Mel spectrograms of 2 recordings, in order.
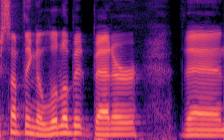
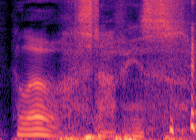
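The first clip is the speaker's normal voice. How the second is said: low, world-weary tone that turns sultry; 5 semitones lower than usual. Asked to say the greeting more world weary, it comes out sultry. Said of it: "a little bit more world weary".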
